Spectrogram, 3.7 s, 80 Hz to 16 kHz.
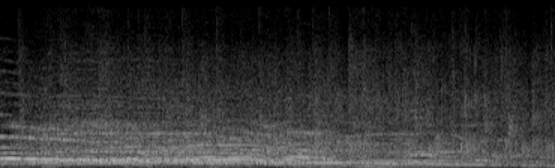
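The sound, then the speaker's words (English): Cheering and whooping from a live audience at a stage show recording, with sliding vocal tones over a bed of applause, loud and sustained throughout. “This episode of Joe Jupiter was recorded at Stage 773 in front of a live audience.”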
